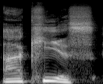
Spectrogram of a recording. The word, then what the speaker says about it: Arceus: Aber ähm, ihr könnt sicher sein, es heißt Arceus im Englischen und Arceus im Deutschen. So wird es ausgesprochen.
